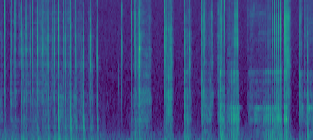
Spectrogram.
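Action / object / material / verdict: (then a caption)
tap / hard plastic car door window switch panel / plastic / none. Long acrylic nails tap and scratch across the hollow switches and mirror knob of a hard plastic window switch panel on a car door. Quick, dry, irregular clicks come first in a dense flurry, then give way to slower bursts of scratching and scraping, with a low body thud under each tap.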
